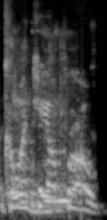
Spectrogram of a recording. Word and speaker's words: COINTELPRO: COINTELPRO.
